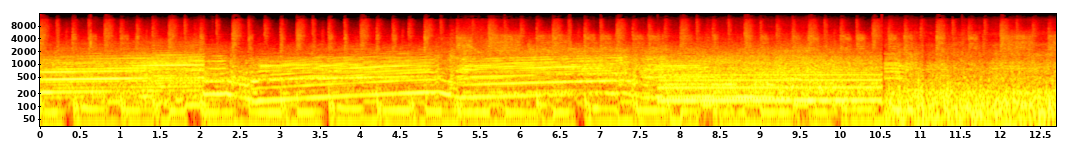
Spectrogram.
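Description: Sports car engine accelerating hard, its pitch climbing and then dropping sharply at upshifts about two, five and seven and a half seconds in, then holding a steady pitch.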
